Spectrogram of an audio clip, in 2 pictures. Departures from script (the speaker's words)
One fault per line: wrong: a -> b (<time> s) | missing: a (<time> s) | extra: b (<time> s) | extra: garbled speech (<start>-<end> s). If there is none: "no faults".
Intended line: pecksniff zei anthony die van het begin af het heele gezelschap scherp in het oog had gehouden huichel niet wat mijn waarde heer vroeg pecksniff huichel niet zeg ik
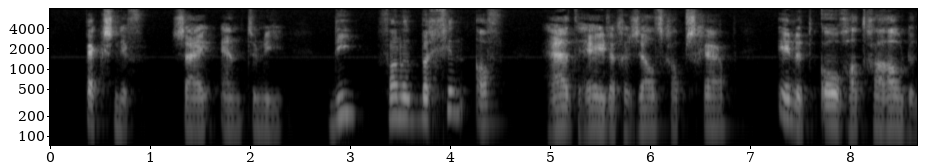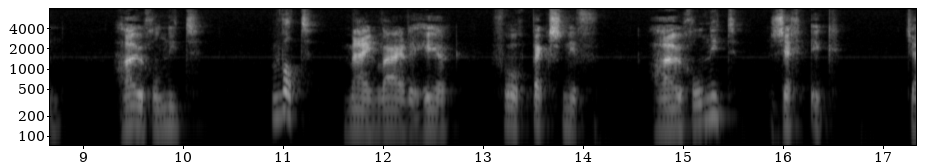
no faults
